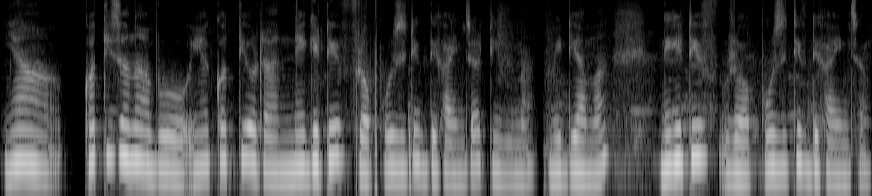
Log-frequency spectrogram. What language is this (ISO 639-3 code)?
nep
